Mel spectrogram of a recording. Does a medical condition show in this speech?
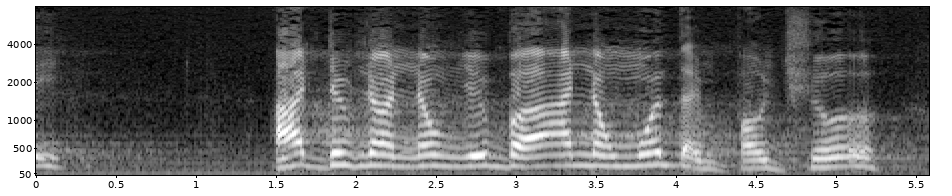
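Yes: cerebral palsy; speech hard to understand.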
